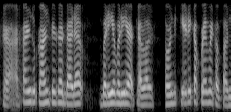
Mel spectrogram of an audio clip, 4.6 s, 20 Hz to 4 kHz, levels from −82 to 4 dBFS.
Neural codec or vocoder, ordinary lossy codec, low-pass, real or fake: autoencoder, 44.1 kHz, a latent of 192 numbers a frame, MeloTTS; none; 3.6 kHz; fake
